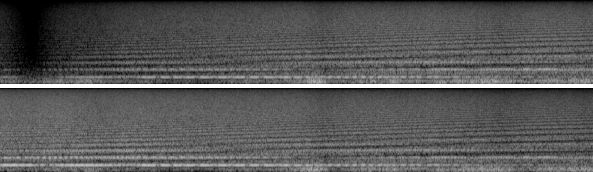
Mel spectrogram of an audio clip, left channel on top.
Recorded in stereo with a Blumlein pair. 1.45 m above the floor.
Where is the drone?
50° right; by 5.9 s 5° left.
